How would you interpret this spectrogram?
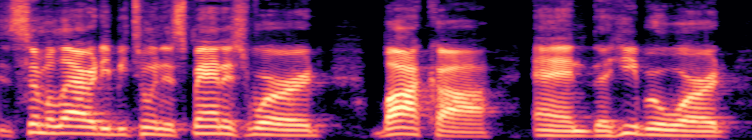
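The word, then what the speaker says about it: vaca: I didn't take Spanish long okay it says Baka that's correct that's correct it's pronounced Baka which is actually the Hebrew word for a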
